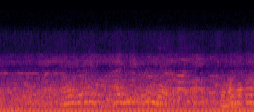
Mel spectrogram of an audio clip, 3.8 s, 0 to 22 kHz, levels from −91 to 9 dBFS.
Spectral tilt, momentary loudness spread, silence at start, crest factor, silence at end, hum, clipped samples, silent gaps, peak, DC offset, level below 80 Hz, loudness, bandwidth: -8 dB/octave; 5 LU; 0 s; 14 dB; 0 s; none; under 0.1%; none; -18 dBFS; 1%; -40 dBFS; -33 LUFS; 9.8 kHz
